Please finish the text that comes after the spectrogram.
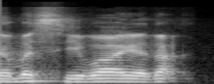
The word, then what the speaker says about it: நமசிவாய: அங்க நம்ம வடமொழில எப்படி சொல்லுவோம் ஓம் நமசிவாய நம்ம நம்ம சிவாய நம்ம சொல்லக்கூடாது. அங்கேயும் நமசிவாயதான். நம்ம தமிழ்ல சிங்கிற எழுத்துதான் போடுவோம். ஆனா உச்சரிக்கும் போது சிவாய அந்த வடமொழி உச்சரிப்பதான் அங்க வேணும். ஓம் நமசிவாய என்ற அந்த சிகாரத்தை வந்து நம்ம சொல்லணும்.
